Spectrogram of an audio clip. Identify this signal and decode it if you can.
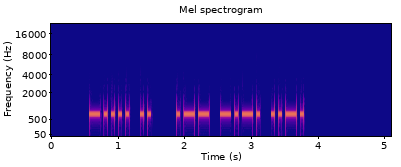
Morse code, heard as a keyed tone, about 22 wpm, 700 Hz. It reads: 6I WCF
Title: Winter Field Day Exchanges Encore 22wpm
